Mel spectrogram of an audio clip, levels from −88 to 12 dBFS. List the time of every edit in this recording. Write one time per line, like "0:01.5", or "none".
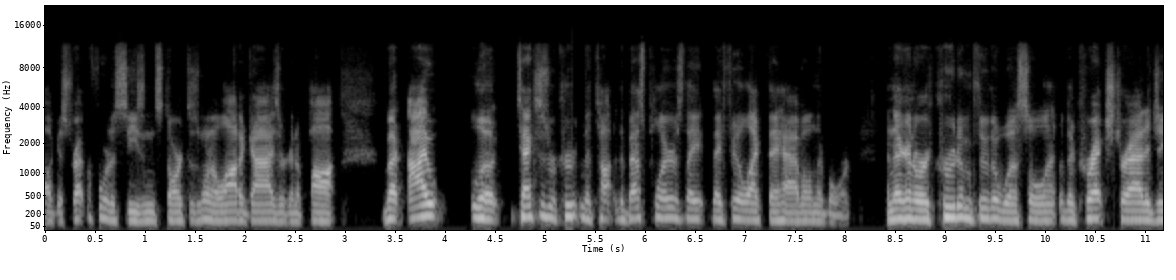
0:10.1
